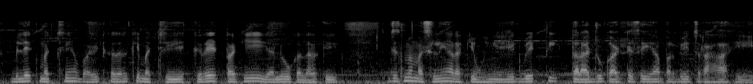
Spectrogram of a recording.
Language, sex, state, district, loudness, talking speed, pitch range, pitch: Hindi, male, Bihar, Purnia, -35 LUFS, 220 wpm, 115-135 Hz, 120 Hz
